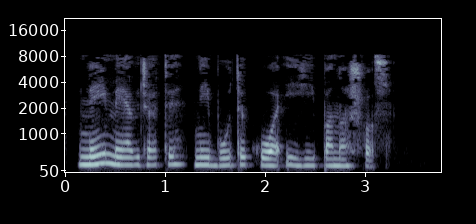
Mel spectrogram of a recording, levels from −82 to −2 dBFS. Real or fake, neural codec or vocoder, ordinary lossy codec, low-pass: real; none; MP3, 32 kbps; 10.8 kHz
